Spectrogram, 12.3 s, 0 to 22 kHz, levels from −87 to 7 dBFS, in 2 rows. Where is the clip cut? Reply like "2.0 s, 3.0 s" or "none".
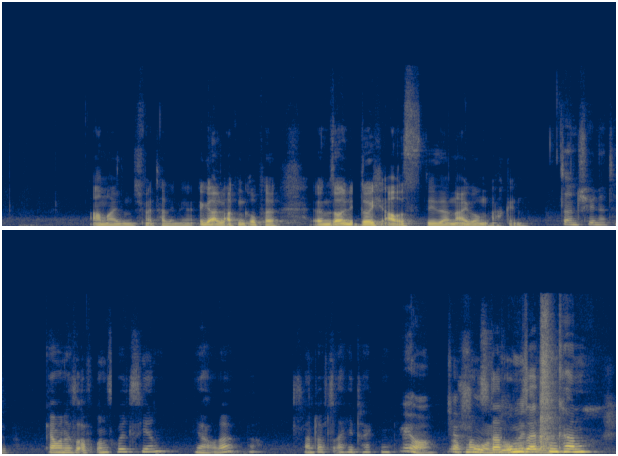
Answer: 2.2 s, 3.5 s, 4.9 s, 7.2 s, 10.6 s, 11.1 s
